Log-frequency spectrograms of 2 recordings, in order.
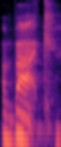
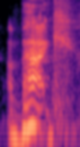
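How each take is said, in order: First: Said in the usual way. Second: Louder, lifted "I'm back"; triumphant announcement. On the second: Real, not acted. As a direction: proudly call out "I'm back" to chat. Streamer returns after camera fix.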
